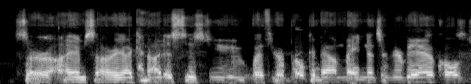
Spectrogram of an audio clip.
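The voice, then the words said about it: Monotone robot-like voice. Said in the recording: “in his monotone robot voice,”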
